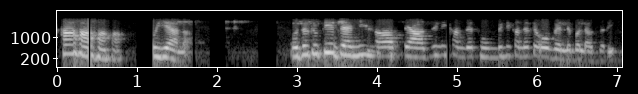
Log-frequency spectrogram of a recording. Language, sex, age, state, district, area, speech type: Dogri, female, 30-45, Jammu and Kashmir, Reasi, urban, conversation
